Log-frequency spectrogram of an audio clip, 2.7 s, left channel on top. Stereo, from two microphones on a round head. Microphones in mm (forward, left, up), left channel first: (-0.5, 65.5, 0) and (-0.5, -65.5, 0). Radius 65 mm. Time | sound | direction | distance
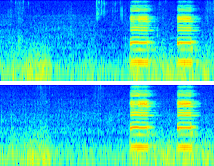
1.6 | a car horn | 25° right (ahead or behind) | ?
